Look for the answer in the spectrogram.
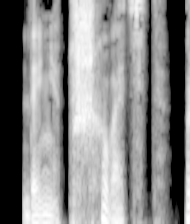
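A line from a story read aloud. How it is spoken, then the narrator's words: Grumbling. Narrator (Russian): проворчала Мэрит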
